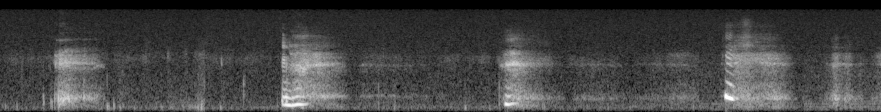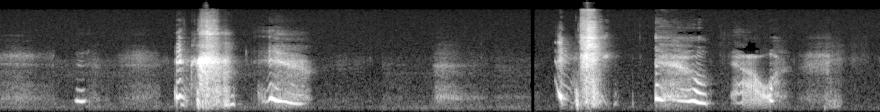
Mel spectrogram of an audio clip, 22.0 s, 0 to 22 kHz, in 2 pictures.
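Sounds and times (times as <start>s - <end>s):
person sneezing: 13.2s - 14.9s, 18.0s - 19.7s.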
